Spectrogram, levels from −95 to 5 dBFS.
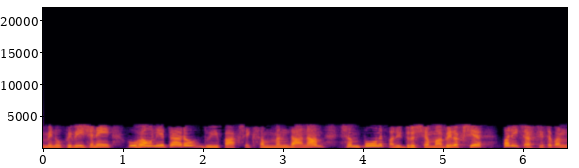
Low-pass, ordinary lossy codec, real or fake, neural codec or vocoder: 3.6 kHz; MP3, 24 kbps; fake; codec, 16 kHz, 0.5 kbps, X-Codec, HuBERT features, trained on LibriSpeech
